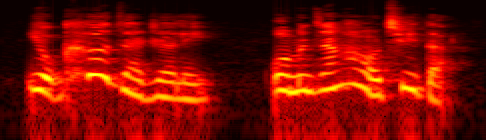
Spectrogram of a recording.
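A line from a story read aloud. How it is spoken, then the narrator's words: Laughing. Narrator (Chinese): 袭人笑道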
